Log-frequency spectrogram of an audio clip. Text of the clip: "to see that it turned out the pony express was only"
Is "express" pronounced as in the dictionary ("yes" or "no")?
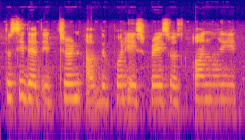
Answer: no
